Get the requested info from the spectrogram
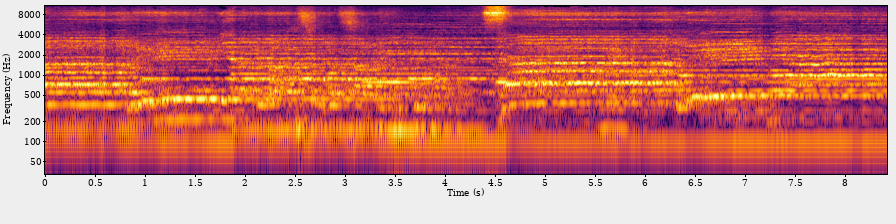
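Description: Worship song sung by voices in long held phrases over a steady keyboard accompaniment, with a fresh phrase starting about four and a half seconds in.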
